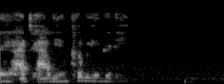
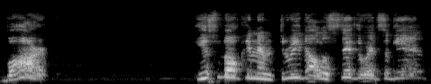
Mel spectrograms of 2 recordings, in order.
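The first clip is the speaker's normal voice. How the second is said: high, loud mock of the trailer neighbor; 11 semitones higher, 4 dB louder than usual. Neighbor mocking Barb over cheap cigarettes, high snide voice. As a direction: sneer it like the nosy neighbor.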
